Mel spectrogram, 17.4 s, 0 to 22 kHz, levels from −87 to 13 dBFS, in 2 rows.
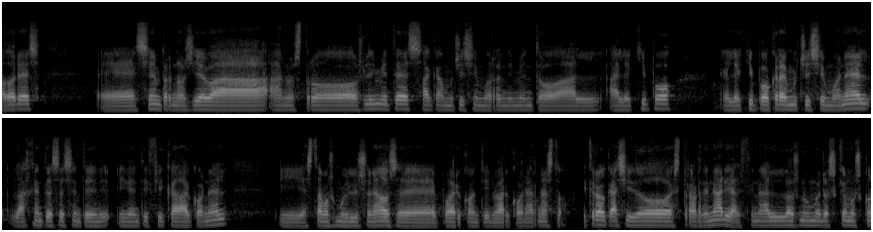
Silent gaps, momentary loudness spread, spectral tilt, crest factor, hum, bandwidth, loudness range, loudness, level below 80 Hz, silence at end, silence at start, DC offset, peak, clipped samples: none; 11 LU; -3 dB/octave; 20 dB; none; 12 kHz; 5 LU; -44 LUFS; under -90 dBFS; 0 s; 0 s; under 0.1%; -24 dBFS; under 0.1%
